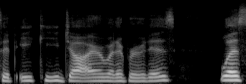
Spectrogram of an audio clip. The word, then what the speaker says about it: ikigai: Can you tell me about ikigai? Am I pronouncing that right?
